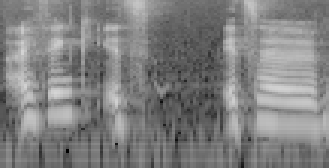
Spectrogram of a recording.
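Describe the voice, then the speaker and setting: A woman's voice: medium pitch, slow, a little mellow. A woman guest on a TV talk show, explaining her views in a thoughtful way with frequent restarts. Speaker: food and travel blogger, guest. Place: TV studio.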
